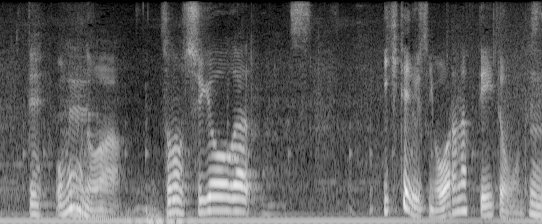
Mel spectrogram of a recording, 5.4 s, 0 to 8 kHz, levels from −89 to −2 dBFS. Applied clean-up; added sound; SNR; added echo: none; none; none; none.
